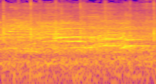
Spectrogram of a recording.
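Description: Indistinct chatter of spectators in a gymnasium, several voices talking at once.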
